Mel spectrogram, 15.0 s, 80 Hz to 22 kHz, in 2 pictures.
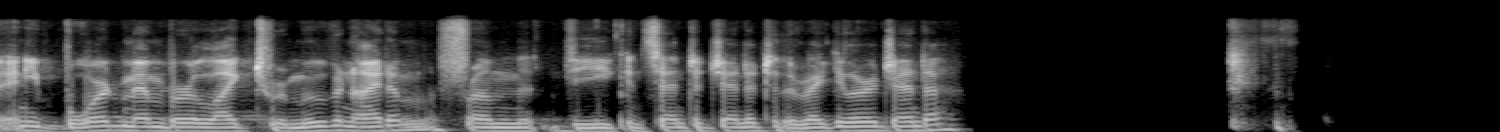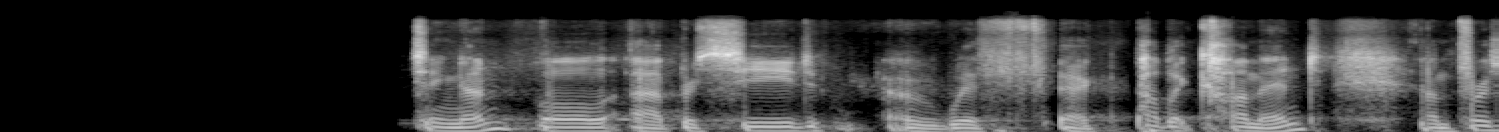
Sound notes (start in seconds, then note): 6.2 pause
